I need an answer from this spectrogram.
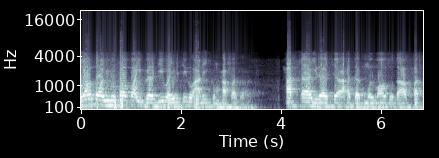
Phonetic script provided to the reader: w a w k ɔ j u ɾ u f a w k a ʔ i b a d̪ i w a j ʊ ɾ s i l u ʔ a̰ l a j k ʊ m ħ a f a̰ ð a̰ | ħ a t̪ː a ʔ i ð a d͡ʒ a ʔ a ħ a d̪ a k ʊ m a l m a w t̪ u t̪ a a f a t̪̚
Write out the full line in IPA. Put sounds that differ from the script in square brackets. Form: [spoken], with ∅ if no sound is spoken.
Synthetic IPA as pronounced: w a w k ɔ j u ɾ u f a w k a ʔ i b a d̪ i w a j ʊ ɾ s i l u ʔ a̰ l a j k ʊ m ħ a f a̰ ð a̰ | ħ a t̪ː a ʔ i ð a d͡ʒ a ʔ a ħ a d̪ a k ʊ m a l m a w t̪ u t̪ a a f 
